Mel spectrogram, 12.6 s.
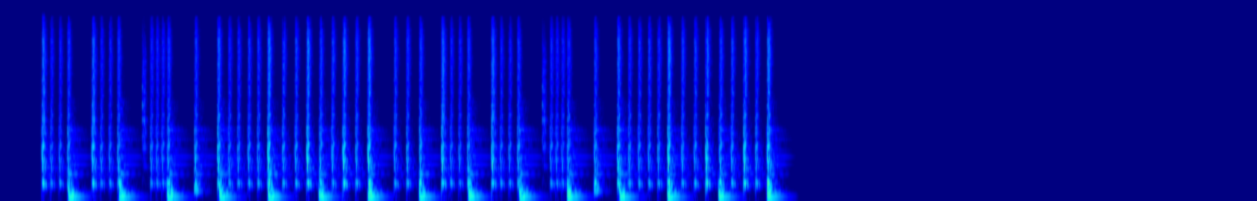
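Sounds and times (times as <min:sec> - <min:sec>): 
marching drums: 0:00.4 - 0:08.0.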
